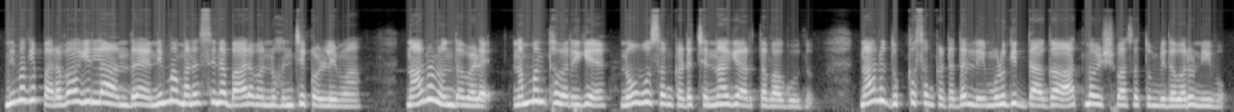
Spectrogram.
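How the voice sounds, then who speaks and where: A woman voicing a kind young woman caretaker who asks gentle, concerned questions. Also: high-pitched, normal speed, close to an everyday voice. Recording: dull lo-fi recording.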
